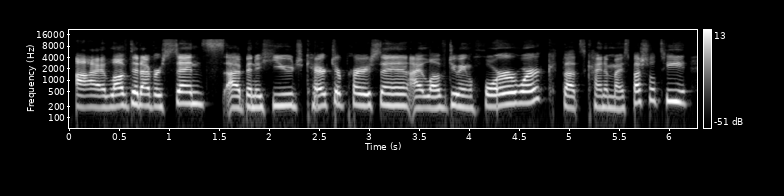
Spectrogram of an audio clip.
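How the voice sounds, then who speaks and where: A young woman chatting casually as an interview guest, telling her story in an animated, informal way. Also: mid-range voice, normal speed, clean tone, no room sound, clean studio sound. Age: young adult. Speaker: guest, voice actor.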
